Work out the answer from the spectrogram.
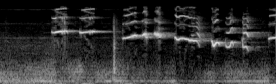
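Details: Female Oriental magpie-robin singing as a lure to raise other magpie-robins' excitement: sweet whistled notes, some held level, others rippling up and down in short rapid phrases, with a sharp click midway.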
